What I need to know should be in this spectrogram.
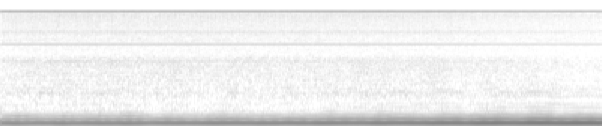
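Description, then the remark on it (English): A person hums one long, steady, low buzzing tone for about three seconds, mimicking a honeybee. The drone stays even, rising slightly in loudness toward the end, with no talking. “But there are plenty of honeybees who would be waking up from the cool of the wintertime, looking around for a flower to pollinate, going hum.”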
